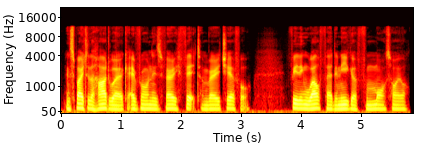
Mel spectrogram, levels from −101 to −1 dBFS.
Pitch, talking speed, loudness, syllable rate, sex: 115 Hz, 215 wpm, -19 LUFS, 5.9 syllables/s, male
